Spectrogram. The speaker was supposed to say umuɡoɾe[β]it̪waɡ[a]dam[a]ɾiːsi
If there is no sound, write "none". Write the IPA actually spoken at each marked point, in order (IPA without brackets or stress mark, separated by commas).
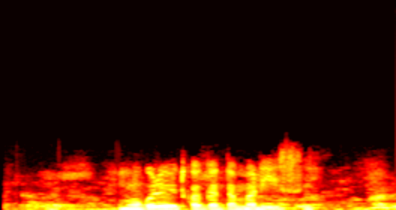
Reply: w, a, a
